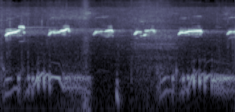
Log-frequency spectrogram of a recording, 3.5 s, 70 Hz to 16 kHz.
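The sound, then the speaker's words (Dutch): An osprey at its nest in the Brabantse Biesbos gives a steady series of sharp, high whistled calls, repeated about once a second, while a lower, softer cooing bird sounds underneath. No one speaks. “Ja, we hebben dit jaar weer het geluk dat we vanaf vandaag weer 24-7 mee kunnen kijken in het nest van de visarend in het hart van de Brabantse biesbos.”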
